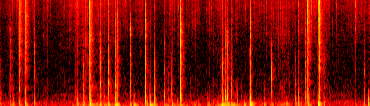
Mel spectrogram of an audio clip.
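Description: A thin brown kraft paper strip is held in both hands, folded over and crinkled with the fingertips close to the microphones. The result is a run of sharp, dry crackles and soft crumpling rustles with a low, muffled thump underneath, each burst dying away almost at once.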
